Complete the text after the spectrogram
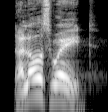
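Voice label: dialogue German; A Western Drama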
